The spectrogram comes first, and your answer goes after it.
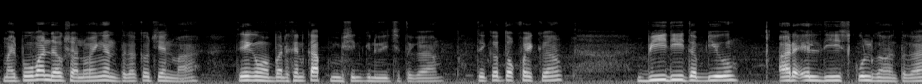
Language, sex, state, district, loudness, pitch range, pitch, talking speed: Wancho, male, Arunachal Pradesh, Longding, -16 LUFS, 160-190 Hz, 175 Hz, 150 wpm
